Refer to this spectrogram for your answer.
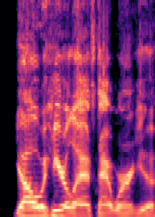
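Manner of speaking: put-on heavy Arkansas country accent. Retelling what their psychic from Arkansas asked them: heavy Arkansas accent. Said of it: "so she's got a heavy accent".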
